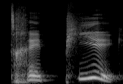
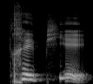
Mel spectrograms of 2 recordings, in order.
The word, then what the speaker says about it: trépied: So you would read it as trépied. Can you see that? Tripod. The same sound, E, trépied, or pied, like the foot, okay?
